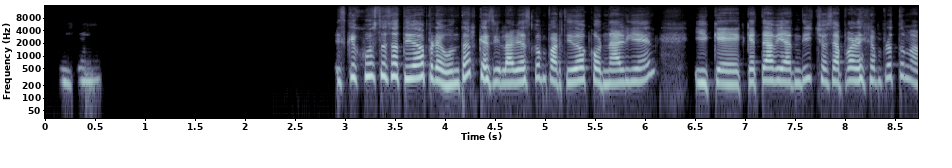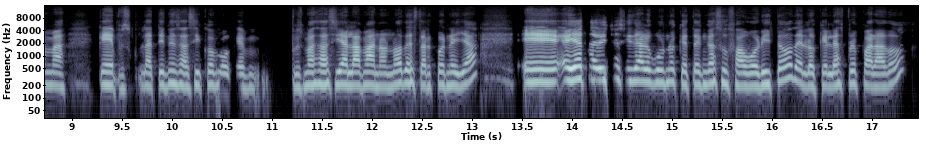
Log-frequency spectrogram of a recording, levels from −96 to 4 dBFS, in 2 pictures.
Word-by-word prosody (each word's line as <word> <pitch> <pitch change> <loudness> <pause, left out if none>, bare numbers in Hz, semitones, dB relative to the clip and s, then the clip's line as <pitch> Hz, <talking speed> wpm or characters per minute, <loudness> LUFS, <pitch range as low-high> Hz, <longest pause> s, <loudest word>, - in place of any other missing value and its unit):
Ujú. 250 +2 -10 2.4
Es 245 - -8
que 315 - +2
justo 335 +2 +1
eso 330 0 +4
te 290 - +1
iba 295 +1 +6
a 325 - +6
preguntar, 260 - +1
¿que 280 -5 +3
si 240 -1 -3
la 230 - +3
habías 240 +2 +2
compartido 260 -3 +1
con 240 -3 -1
alguien 245 +6 +1 0.4
y 230 -2 -2
que, 220 -2 +2
qué 245 0 +1
te 260 - +1
habían 245 -2 +3
dicho?, 280 0 -5
o - - -4
sea, 245 0 +1
por 260 +2 0
ejemplo, 265 +3 -2
tu 330 - -9
mamá 205 -7 -4 0.3
que, 210 -1 +2
pues, 170 -1 -14
la 195 -1 -5
tienes 210 +1 -5
así 195 +1 -5
como 205 -2 -7
que, 185 -1 -7 0.4
pues, 185 0 -10
más 205 +1 -2
así 215 +1 -1
a 215 - +4
la 205 0 +2
mano, 205 -2 0
¿no?, 210 +4 -3
de 230 - -1
estar 205 -4 -6
con 210 -1 -6
ella, 220 - -2 0.4
eh, 240 +1 +7
¿ella 265 +2 +8
te 275 -1 -3
ha - - +4
dicho 265 +2 -2
así 250 -2 -7
de 255 - +1
alguno 235 -1 -2
que 215 -2 -5
tenga 215 +2 -3
su 230 -2 -5
favorito 205 +7 -2
de 255 -6 -3
lo 195 -1 -4
que 195 - -5
le 200 - -1
has 205 - -8
preparado? 215 - -3
235 Hz, 220 wpm, -23 LUFS, 210-260 Hz, 2.4 s, ella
